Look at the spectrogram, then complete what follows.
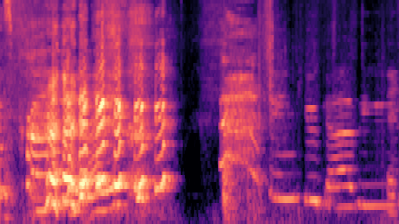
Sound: laughter

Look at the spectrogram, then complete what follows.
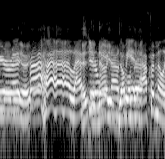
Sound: laughing

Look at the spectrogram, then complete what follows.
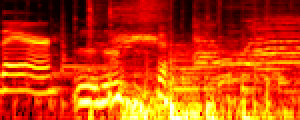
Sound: beautiful music plays; laughter

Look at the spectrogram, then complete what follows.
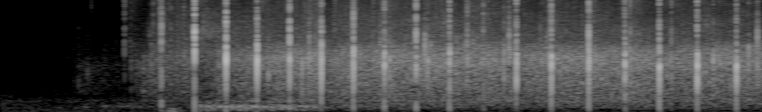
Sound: audience applauding

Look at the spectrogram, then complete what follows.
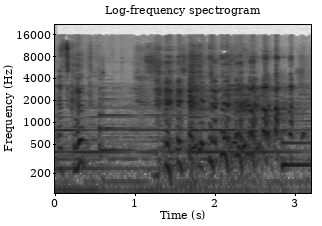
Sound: laughing

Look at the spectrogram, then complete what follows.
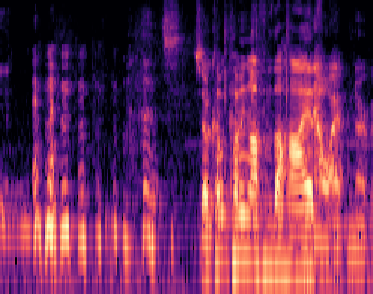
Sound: laughs

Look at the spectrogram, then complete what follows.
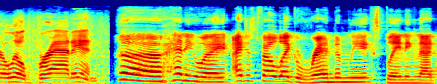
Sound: sighs

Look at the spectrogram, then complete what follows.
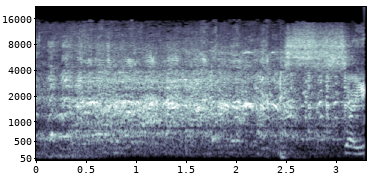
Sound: audience laughing

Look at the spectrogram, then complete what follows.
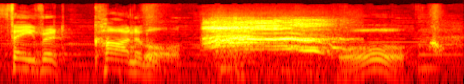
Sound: horror scream

